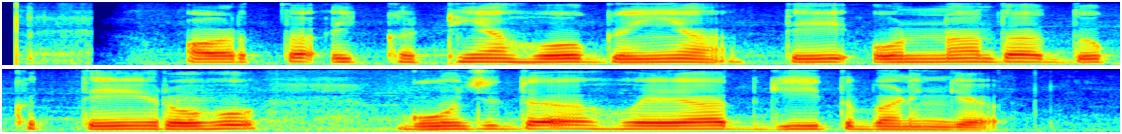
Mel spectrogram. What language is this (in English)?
Punjabi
